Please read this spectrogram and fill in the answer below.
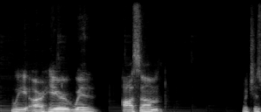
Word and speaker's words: Asim: And what's the background of the name Asim? Pakistani name. Parents came in the 60s, early 70s. So typical immigrant story. Spelled A-S-I-M, by the way.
